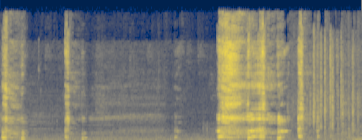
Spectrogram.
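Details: Acted, simulated coughing in a car: several short, harsh cough bursts in a run with throat-clearing, faked as part of a coughing-blood prank, with claims of something stuck in the throat and possible bronchitis; acted cough.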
